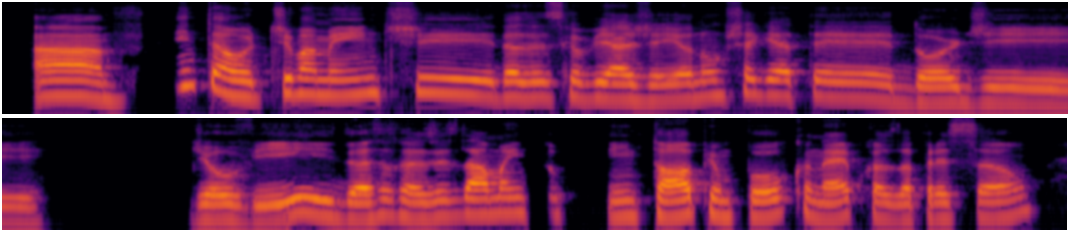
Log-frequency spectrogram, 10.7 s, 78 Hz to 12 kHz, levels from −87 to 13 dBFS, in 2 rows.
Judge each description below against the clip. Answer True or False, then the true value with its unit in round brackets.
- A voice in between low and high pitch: True (160 Hz)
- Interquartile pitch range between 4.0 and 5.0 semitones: True (4.5 semitones)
